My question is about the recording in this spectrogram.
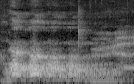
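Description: A large dog growling: one long, wavering growl that starts suddenly, is loudest in the first second and tails off over about two seconds.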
